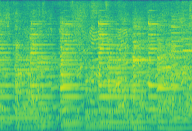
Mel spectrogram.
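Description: Band music, a Dixieland-style jazz band with piano and a plucked string instrument such as banjo, playing steadily with notes changing every fraction of a second.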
